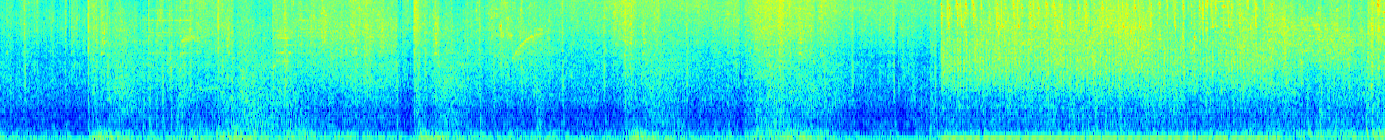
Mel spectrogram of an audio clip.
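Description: Explosions rumble and crash.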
